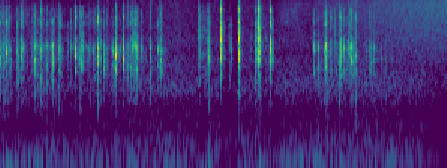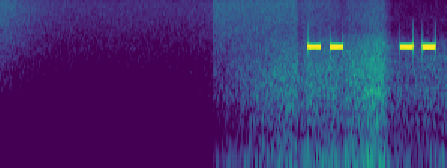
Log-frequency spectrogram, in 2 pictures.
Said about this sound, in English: He connects the laptop cable into the end of the cord, and a soft glow shines from the screen. He begins typing into the night.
